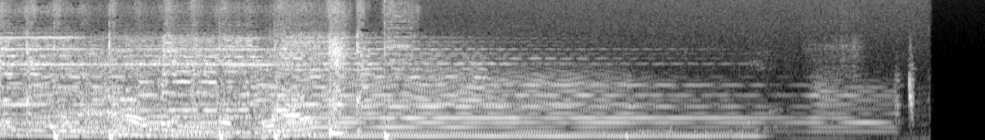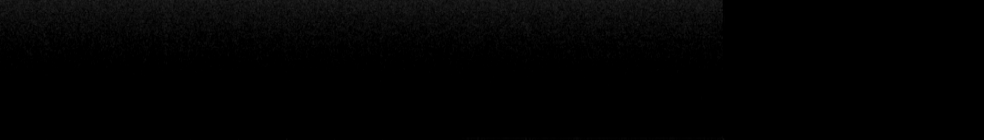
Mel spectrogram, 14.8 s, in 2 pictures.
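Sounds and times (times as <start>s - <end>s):
reggae music: 0.0s - 6.9s.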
